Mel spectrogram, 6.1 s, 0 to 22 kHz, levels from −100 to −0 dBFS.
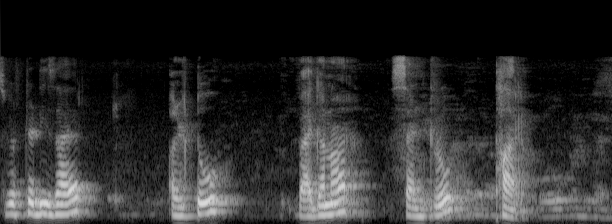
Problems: constant background noise, background conversations at intervals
